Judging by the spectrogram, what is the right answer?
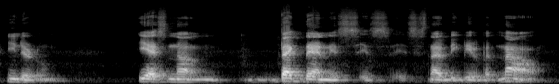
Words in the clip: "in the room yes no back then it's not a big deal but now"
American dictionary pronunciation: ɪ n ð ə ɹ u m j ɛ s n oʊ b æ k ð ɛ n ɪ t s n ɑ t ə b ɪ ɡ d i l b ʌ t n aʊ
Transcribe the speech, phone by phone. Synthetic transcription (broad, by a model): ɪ n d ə ɹ u m j ɛ s n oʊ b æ k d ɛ n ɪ s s n ɑ t ə b ɪ ɡ d i l b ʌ t n aʊ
